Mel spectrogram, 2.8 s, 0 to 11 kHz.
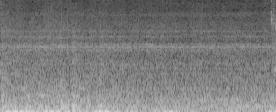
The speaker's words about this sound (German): Twindex RT54 fährt an uns vorbei. Auch nach Frankfurt Hauptbahnhof.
